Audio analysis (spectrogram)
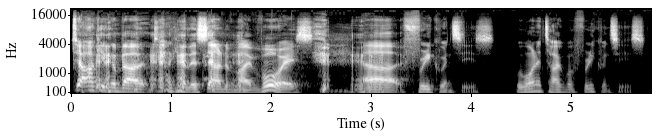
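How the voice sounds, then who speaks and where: A young man hosting a podcast with his father, his voice a little raspy from long talking, chatting energetically with many restarts. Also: medium pitch, lively intonation, moderate pace, a crowd in the background. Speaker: podcast host. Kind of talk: casual podcast chat.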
